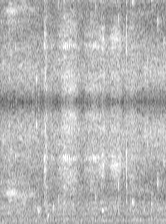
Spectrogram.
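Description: Faint, steady swish of river water moving along the wooden hull of a Ness yawl under sail, with a low rumble underneath.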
